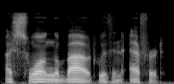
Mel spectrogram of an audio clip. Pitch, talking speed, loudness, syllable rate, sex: 95 Hz, 205 wpm, -18 LUFS, 5.2 syllables/s, male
